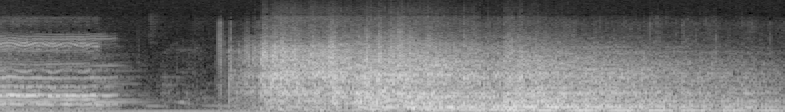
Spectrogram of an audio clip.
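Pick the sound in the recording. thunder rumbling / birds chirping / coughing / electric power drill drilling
thunder rumbling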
